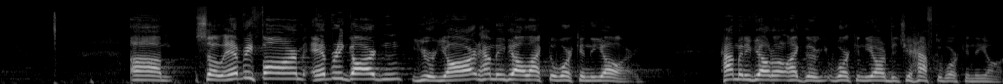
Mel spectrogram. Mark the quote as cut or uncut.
uncut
